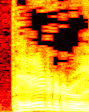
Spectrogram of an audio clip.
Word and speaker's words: perro: Now, the word perro in English, perro in Spanish is a little bit difficult for English speakers to pronounce, that rolling R.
